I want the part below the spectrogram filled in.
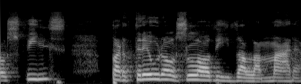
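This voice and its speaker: A woman talks at a fairly slow pace with lively intonation and medium pitch. She has a normal speaking voice, and the background is quiet. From Catalonia, Osona (Torelló). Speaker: podcast co-host. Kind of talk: casual chat.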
